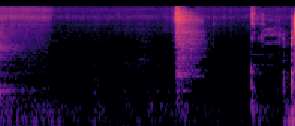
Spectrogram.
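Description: Oil trickles into a metal bowl.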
